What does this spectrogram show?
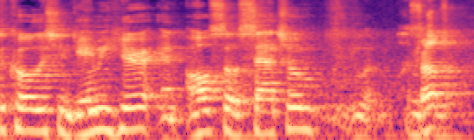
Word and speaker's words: Sachil: Hey everyone, Crystal Coalition Gaming here, and also Sachil. What's up? Pronounced like the bag. Yes, apparently. Sachil like a bag.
